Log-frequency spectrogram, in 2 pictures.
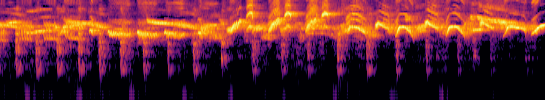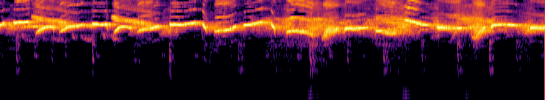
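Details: Chinese hwamei kept as a cage bird delivers an energetic song of looping, up-and-down whistles and quick warbled runs, steady and loud for the whole stretch, with soft tapping noises underneath.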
